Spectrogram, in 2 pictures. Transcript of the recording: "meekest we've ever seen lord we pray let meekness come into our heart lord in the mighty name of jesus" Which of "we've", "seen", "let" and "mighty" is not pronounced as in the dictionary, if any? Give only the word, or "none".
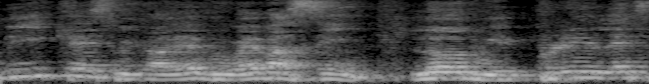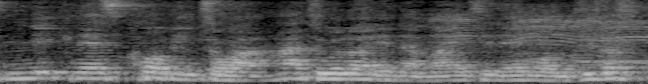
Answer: we've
